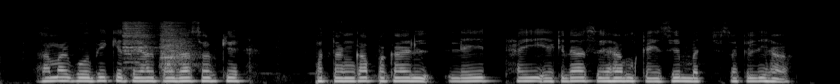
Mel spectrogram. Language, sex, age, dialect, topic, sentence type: Magahi, male, 18-24, Western, agriculture, question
